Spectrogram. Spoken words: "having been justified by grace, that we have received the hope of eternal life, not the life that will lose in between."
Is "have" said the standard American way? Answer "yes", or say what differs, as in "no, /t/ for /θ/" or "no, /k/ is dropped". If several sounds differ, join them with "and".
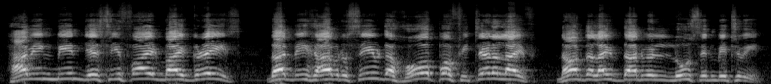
yes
